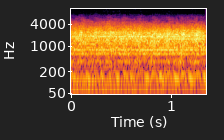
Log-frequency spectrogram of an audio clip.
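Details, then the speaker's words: Diesel tractor at idle, cab engine: regular dull knocking at each firing; worn pistons, at least two with loose skirts slapping; knock fades when warm then returns after idling. "слушайте стук [аплодисменты] идёт вот идёт просту это вот поршневая уже Короче как минимум два поршня стучат там такая хрень ребята Они короче уже на юбке болтаются так вот такой стук"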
